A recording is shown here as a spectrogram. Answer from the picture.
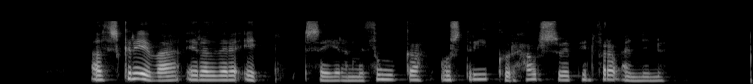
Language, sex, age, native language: Icelandic, female, 40-49, Icelandic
